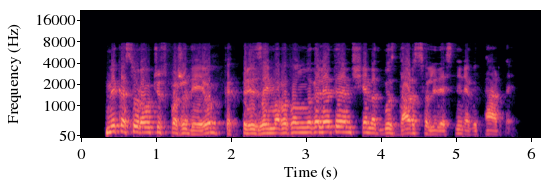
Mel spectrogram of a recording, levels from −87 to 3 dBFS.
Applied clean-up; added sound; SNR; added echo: neural mask model Resemble Enhance denoiser.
